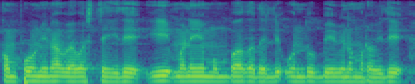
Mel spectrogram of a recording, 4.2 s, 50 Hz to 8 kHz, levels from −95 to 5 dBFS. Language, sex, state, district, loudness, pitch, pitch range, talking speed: Kannada, male, Karnataka, Koppal, -17 LUFS, 120 Hz, 120-125 Hz, 130 wpm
